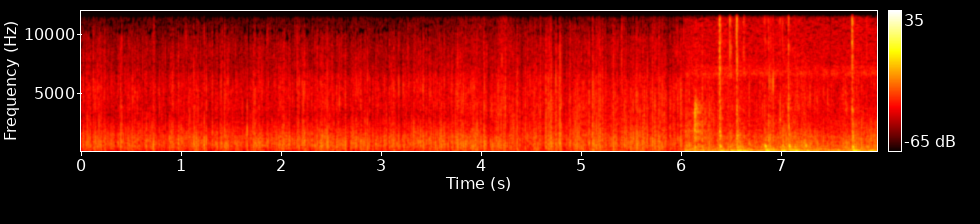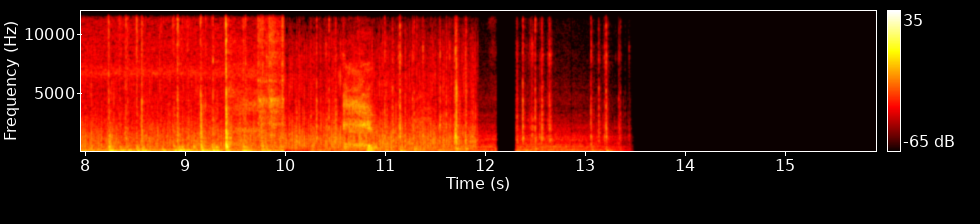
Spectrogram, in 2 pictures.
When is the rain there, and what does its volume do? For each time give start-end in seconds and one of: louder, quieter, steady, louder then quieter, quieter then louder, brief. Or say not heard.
0.0-11.9 steady.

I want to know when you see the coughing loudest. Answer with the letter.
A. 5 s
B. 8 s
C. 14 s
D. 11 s
D.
